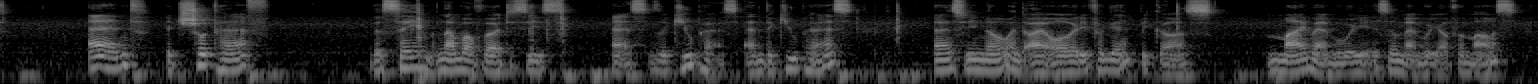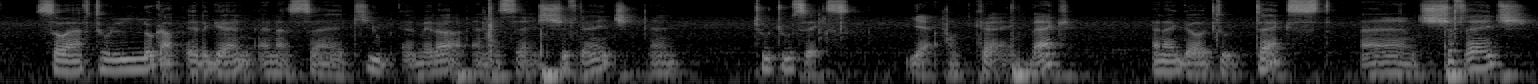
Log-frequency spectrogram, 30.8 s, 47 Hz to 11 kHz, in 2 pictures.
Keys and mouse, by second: 0.1 Tab, 8.7 Tab, 18.3 click, 20.8 shift+h, 25.5 ctrl+z, 27.2 click, 29.8 shift+h.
